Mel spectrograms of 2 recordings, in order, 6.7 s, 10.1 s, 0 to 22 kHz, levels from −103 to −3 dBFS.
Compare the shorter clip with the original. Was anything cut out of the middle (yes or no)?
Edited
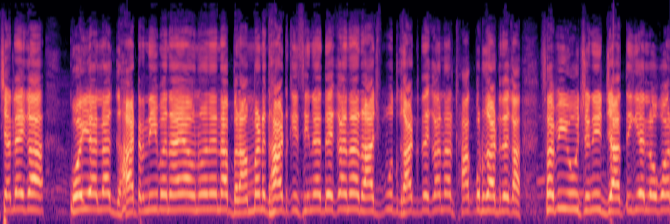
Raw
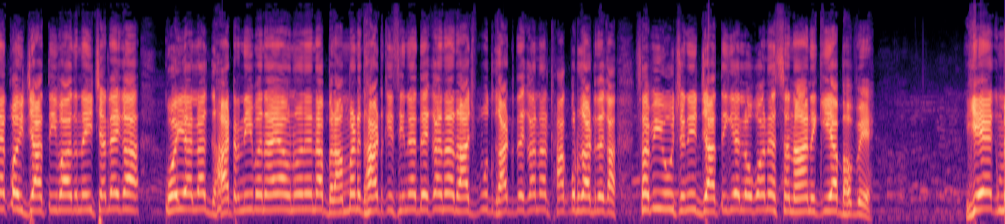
no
